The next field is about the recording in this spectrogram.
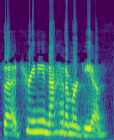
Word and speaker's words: Trini Najeri Murguia: Yeah, it's Trini Najeri Murguia.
